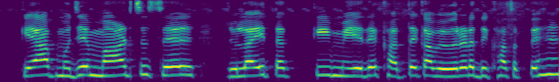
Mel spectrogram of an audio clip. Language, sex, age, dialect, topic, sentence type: Hindi, female, 18-24, Awadhi Bundeli, banking, question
